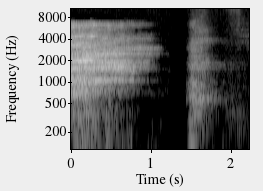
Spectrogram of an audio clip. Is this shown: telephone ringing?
no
